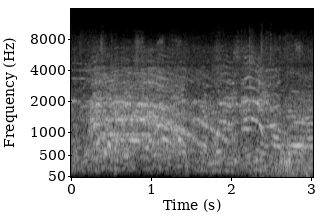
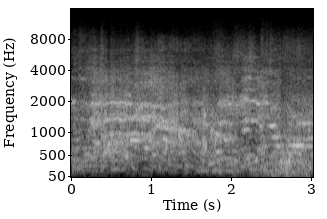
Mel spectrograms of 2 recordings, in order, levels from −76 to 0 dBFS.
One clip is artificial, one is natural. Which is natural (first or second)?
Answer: first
